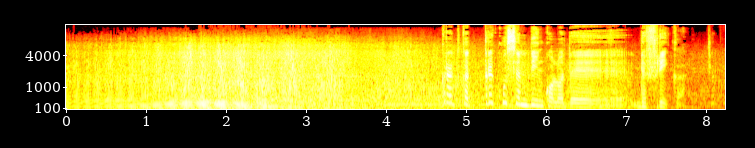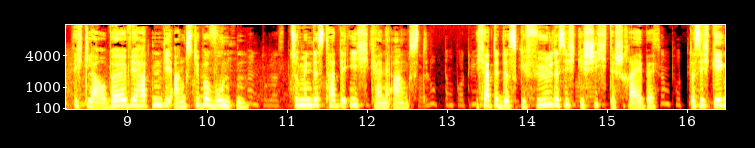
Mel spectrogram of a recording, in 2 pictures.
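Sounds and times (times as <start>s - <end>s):
approaching helicopter rotor drone: 0.0s - 10.5s
speech: 4.8s - 16.4s.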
